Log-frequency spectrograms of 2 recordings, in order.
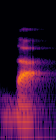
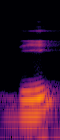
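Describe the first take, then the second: First: The vowel is a short 'uh' sound. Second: The vowel is a long 'ee' sound. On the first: The next word begins with a consonant sound. "Number two টিএইচই দা" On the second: The next word begins with a vowel sound. "Number one টিএইচই দি"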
